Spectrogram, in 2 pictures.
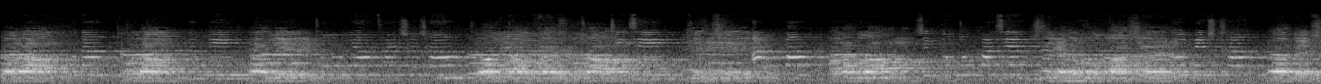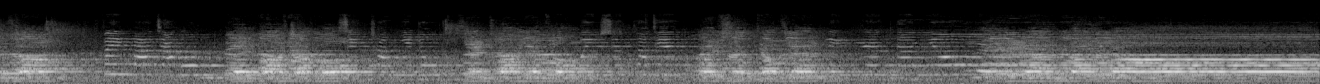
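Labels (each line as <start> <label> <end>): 0.0 A Chinese vocal group performs harmoniously with a blend of spoken word, choral call-and-response, and melodic singing in Mandarin by female voices, creating a powerful and artistic contemporary soundscape. 26.4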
